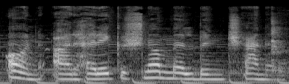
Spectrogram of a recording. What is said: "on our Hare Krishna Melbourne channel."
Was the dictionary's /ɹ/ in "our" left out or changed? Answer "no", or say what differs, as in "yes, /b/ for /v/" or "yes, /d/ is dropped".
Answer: no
